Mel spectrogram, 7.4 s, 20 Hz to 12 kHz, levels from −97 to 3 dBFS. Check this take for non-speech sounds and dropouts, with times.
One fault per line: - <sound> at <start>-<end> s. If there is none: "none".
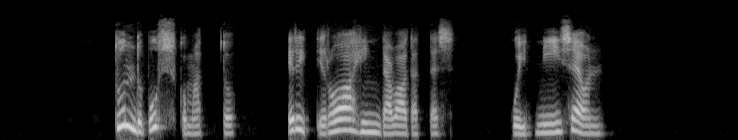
none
